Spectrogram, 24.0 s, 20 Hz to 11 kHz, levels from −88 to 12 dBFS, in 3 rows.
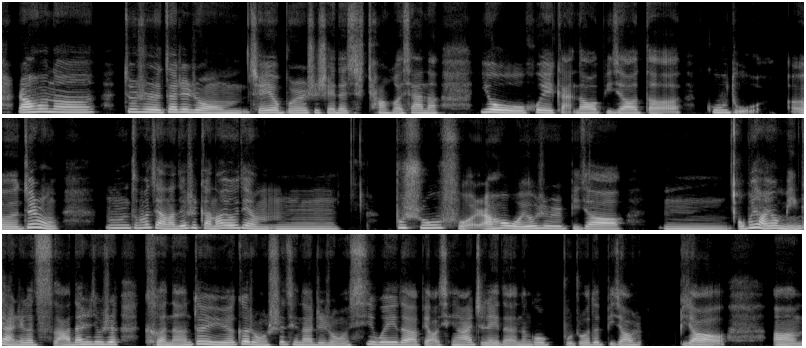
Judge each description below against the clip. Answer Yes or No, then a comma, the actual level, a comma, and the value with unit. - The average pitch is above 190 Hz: Yes, high, 200 Hz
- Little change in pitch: No, average, 4.4 semitones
